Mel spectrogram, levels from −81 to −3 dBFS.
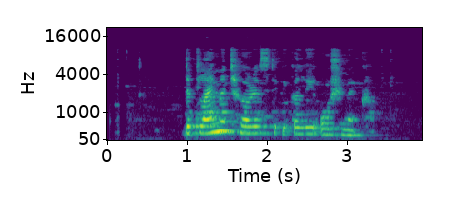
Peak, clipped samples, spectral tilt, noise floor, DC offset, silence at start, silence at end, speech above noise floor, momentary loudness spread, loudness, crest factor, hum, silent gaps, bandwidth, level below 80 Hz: -2 dBFS; under 0.1%; -4 dB/octave; -62 dBFS; under 0.1%; 0.95 s; 0.6 s; 44 dB; 16 LU; -19 LUFS; 18 dB; none; none; 10.5 kHz; -64 dBFS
